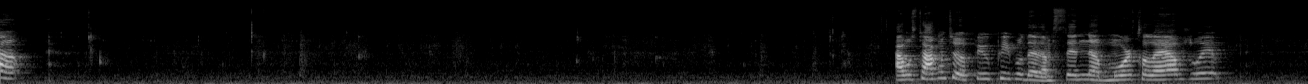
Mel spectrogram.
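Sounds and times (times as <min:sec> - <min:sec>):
person chewing food: 0:00.4 - 0:09.0, 0:12.3 - 0:13.0.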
